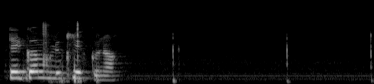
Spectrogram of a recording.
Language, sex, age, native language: Icelandic, female, 10, Icelandic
